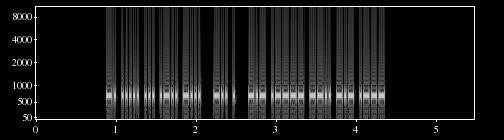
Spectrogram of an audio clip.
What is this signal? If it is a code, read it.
Morse code, heard as a keyed tone, about 52 wpm, 700 Hz. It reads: N5SLB DE K1ZKJ
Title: USA Callsign DE Callsign 50wpm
